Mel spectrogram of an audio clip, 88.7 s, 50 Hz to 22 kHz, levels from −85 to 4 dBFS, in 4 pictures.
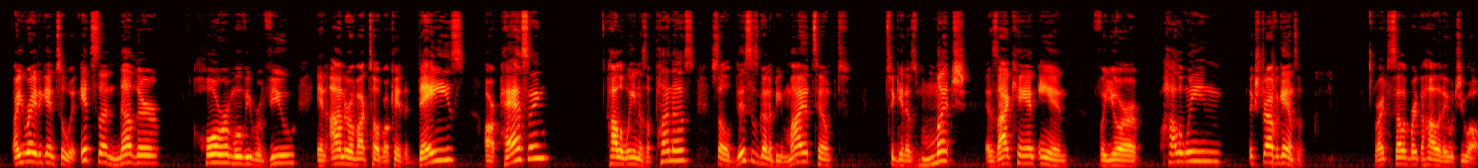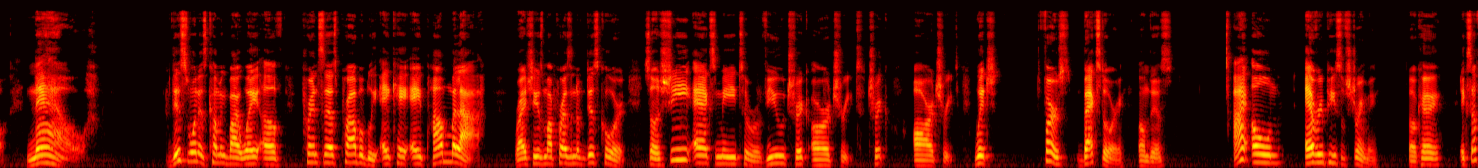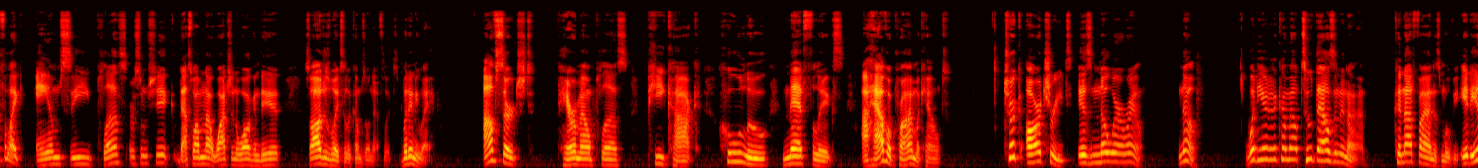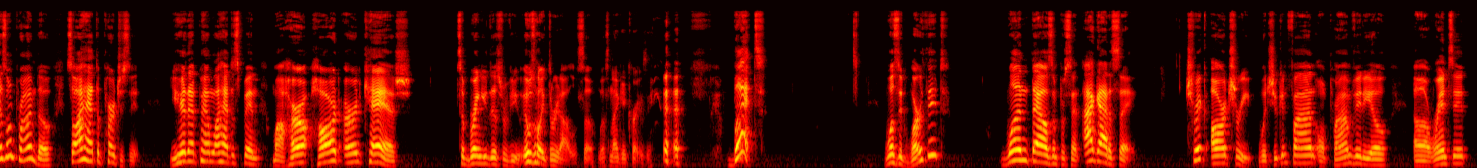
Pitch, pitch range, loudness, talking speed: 165 Hz, 130-195 Hz, -28 LUFS, 150 wpm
